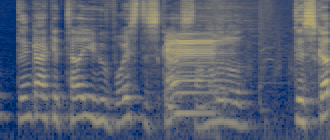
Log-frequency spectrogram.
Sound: buzzer rings

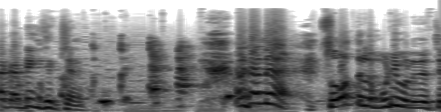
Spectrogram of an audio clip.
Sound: laughs

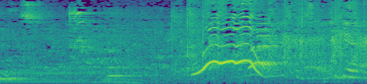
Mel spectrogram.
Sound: applause

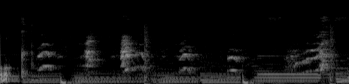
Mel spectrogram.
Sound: dog barking

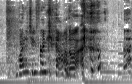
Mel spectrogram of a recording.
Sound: laughs

